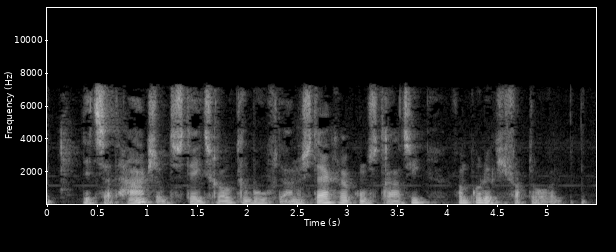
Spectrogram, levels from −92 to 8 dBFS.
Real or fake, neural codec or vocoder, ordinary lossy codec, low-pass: real; none; MP3, 48 kbps; 7.2 kHz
